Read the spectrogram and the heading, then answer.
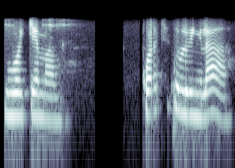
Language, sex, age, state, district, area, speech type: Tamil, female, 18-30, Tamil Nadu, Tiruvarur, rural, conversation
